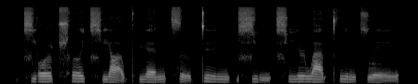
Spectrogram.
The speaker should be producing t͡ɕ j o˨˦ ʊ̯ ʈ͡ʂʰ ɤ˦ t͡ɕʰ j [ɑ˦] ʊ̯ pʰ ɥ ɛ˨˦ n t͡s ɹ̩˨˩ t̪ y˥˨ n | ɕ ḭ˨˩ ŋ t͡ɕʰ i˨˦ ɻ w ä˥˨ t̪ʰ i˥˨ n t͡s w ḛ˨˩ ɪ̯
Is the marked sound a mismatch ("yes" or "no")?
yes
